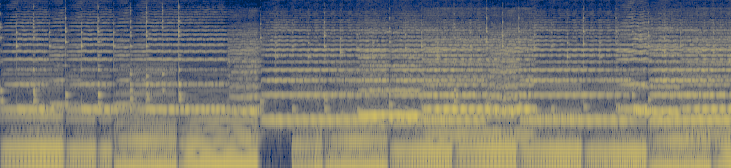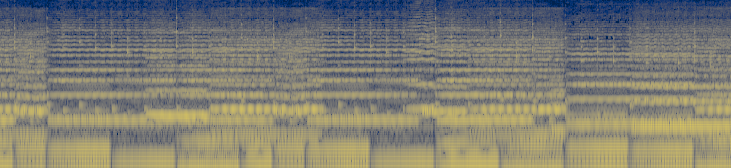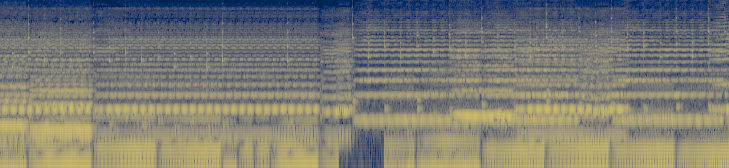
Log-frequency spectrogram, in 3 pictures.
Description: Orchestral; Sim City SNES; Village Theme

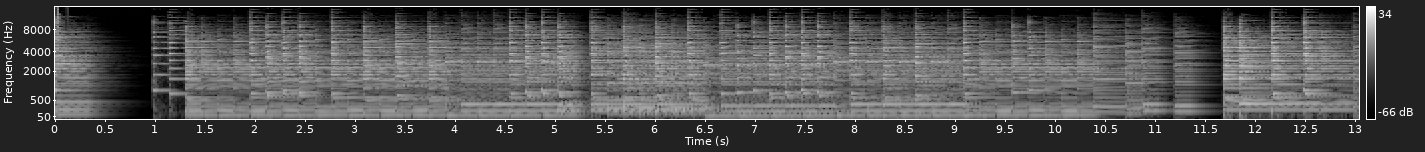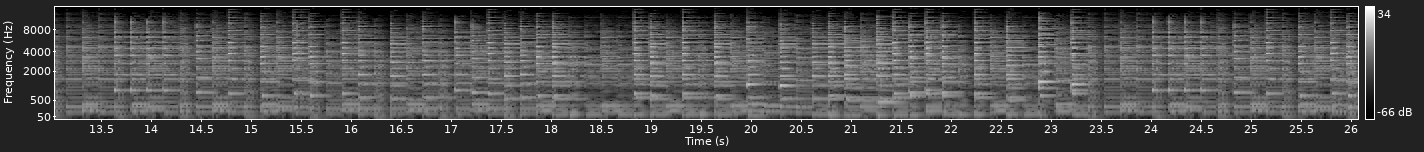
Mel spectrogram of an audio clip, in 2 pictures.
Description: Piano Cover

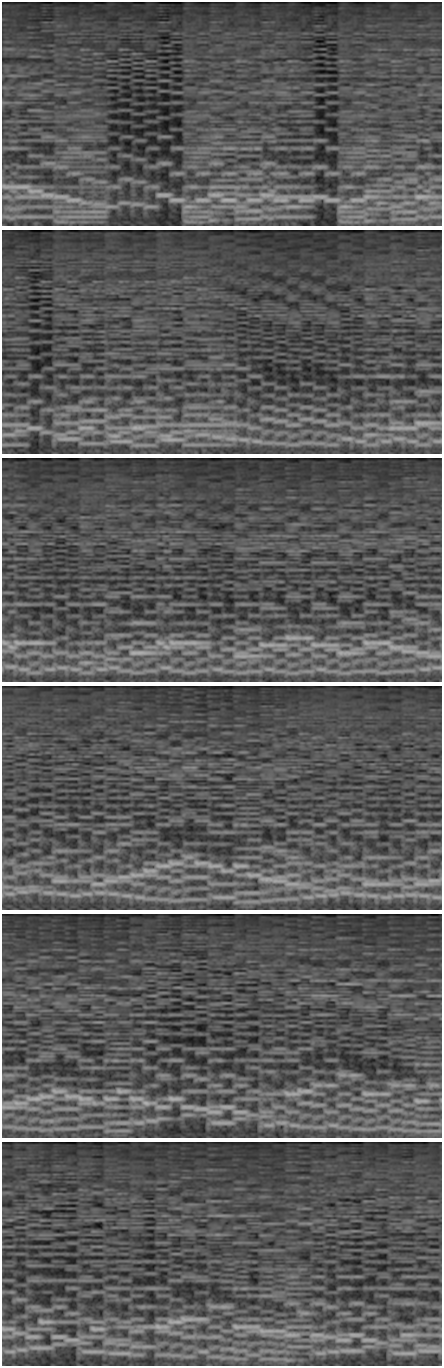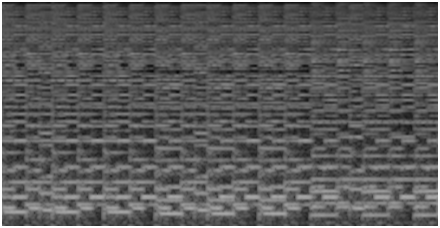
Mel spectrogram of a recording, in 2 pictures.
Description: in D Minor

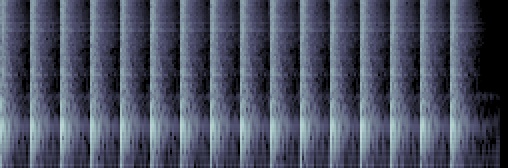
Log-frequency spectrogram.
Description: Hi-hat

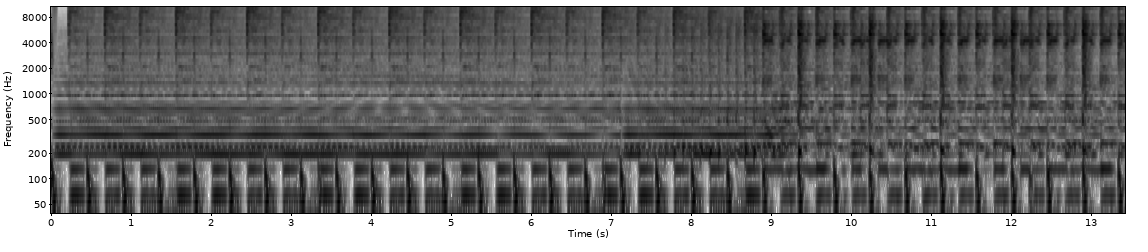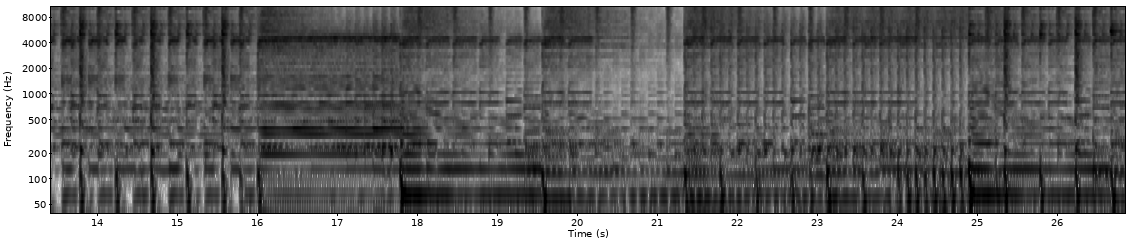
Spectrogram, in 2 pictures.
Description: Techno

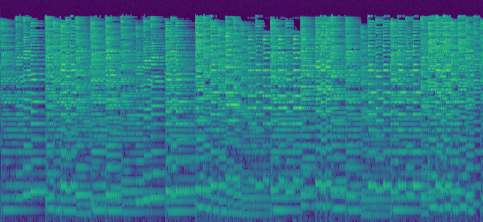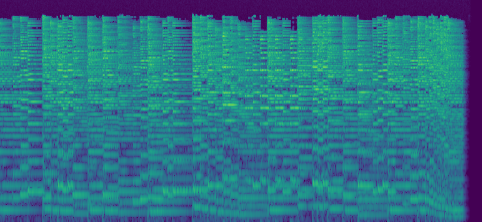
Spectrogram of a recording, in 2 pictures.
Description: Harpsichord solo

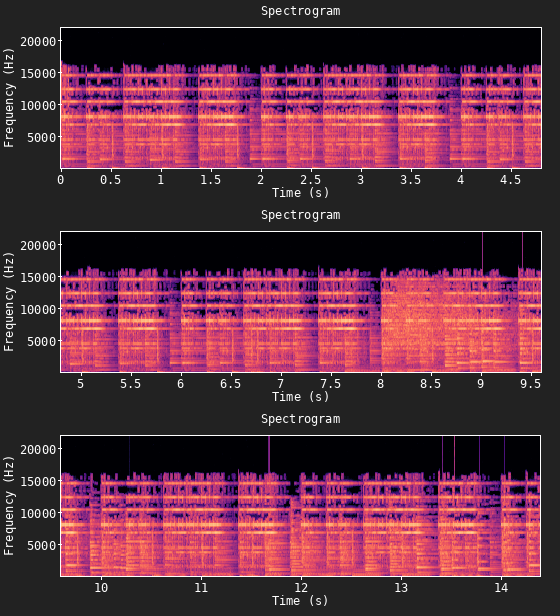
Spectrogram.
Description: Nokia Montuno

